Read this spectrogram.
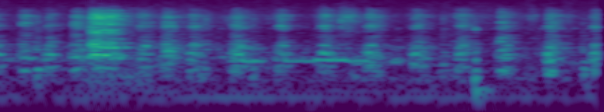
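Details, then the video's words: A hen clucks steadily, with short, throaty notes coming several times a second and one sharper, higher squawk early on. "hen clucking"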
